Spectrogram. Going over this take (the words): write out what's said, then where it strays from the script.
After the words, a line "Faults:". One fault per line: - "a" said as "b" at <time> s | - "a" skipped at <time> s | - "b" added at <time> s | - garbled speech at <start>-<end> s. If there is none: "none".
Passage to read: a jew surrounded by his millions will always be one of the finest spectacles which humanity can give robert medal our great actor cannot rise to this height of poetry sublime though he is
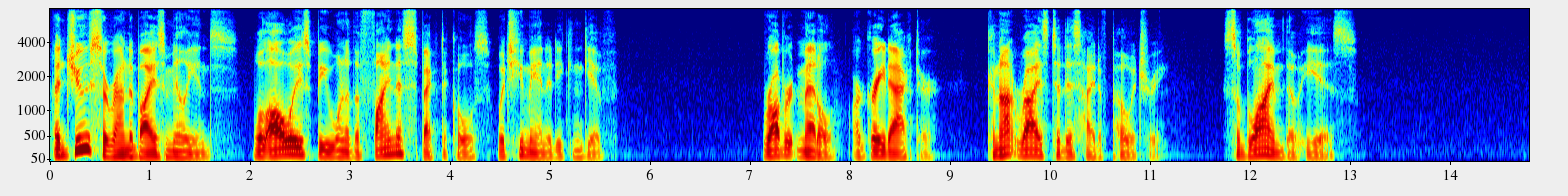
a jew surrounded by his millions will always be one of the finest spectacles which humanity can give robert medal our great actor cannot rise to this height of poetry sublime though he is
Faults:
none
